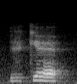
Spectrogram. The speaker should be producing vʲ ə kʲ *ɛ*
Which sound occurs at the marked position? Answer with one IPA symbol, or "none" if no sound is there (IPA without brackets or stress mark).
ɛ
